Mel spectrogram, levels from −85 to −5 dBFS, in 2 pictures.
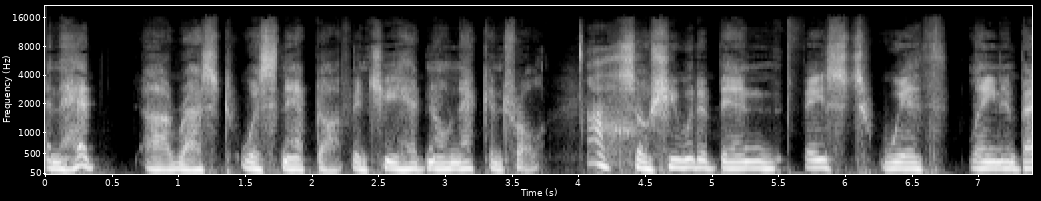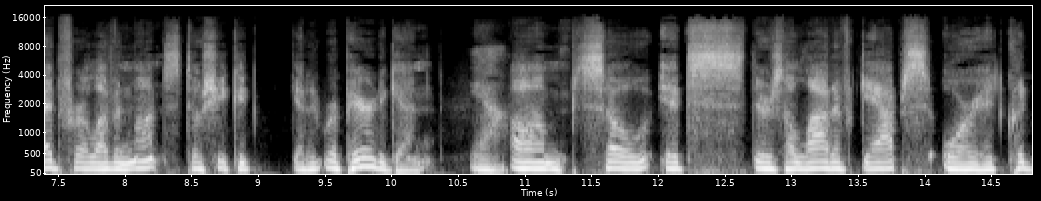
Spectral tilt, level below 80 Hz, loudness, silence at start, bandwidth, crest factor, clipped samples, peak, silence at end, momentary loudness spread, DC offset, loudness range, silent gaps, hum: -5 dB/octave; -44 dBFS; -15 LUFS; 0 s; 15.5 kHz; 14 dB; under 0.1%; 0 dBFS; 0 s; 8 LU; 0.4%; 2 LU; none; none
